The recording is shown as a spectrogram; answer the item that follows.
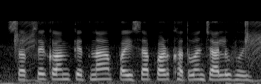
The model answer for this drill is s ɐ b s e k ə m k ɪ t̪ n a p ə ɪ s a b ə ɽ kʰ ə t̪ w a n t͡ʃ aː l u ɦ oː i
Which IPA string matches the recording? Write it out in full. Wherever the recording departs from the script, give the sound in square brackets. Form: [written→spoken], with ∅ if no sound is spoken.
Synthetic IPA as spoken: s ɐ b s e k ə m k ɪ t̪ n a p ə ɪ s a [b→p] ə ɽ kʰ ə t̪ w [a→ə] n t͡ʃ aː l u ɦ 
